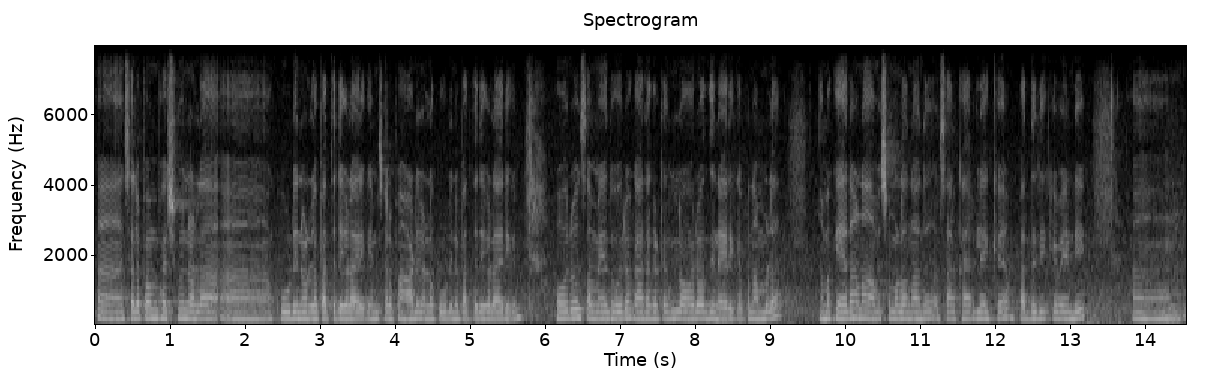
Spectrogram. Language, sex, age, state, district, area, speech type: Malayalam, female, 30-45, Kerala, Pathanamthitta, rural, spontaneous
